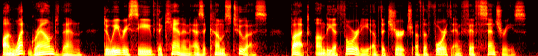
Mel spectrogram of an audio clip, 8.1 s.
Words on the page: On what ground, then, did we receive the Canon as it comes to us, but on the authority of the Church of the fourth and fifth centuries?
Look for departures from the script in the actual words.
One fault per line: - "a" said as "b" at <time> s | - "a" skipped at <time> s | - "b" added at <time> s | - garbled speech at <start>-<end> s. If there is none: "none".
- "did" said as "do" at 1.5 s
